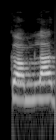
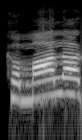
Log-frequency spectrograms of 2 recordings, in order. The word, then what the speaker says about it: Kamala: My Mother at 66 कमला दास ने लिखी है. Spelling first thing first note कर लीजिए, कमाला दास, KAMALA, नॉट कमला, कमाला दास. इट्स KAMALA, कमाला दास.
